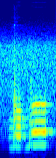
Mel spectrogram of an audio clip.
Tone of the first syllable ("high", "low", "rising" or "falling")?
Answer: low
